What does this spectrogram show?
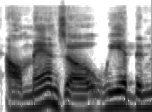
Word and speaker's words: Almanzo: And that was the recording where I discovered or was had confirmed for me that we had been mispronouncing the name Almanzo. It should have been Almanso.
